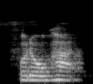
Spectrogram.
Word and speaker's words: Forouhar: Vela, ¿cómo lo pronunciaría? Forouhar.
